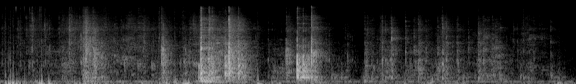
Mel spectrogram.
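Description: A small white cardboard box being opened and handled, with packaging rustling and scraping in several short bursts. The loudest come about two seconds and three seconds in.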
